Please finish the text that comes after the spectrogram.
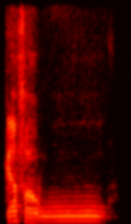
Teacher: واو مدہ پچھلے والے حرف پہ اگر دمہ ہو تو اس کی او ساؤنڈ کو 2 سیکنڈ لمبا کر دیتا ہے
